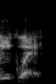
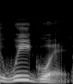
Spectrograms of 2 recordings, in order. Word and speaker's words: Wigwe: No Uigwe. N. – Oh, the N is silent. – Yeah, Uigwe. – Toby Uigwe.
